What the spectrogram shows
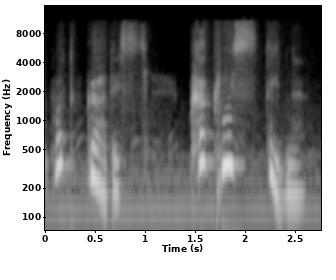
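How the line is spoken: Indignant whisper. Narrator (Russian): негодование, и полная дама прошептала

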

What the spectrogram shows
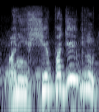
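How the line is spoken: Shout. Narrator (Russian): закричал Самоделкин

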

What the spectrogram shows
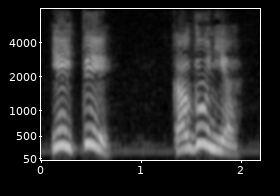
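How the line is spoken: Shouted. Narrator (Russian): крикнул он Пеппи

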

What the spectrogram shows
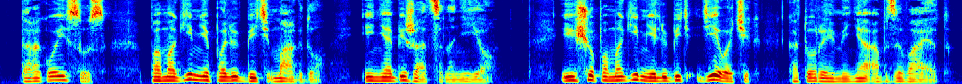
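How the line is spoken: Sincere whisper. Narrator (Russian): искренне шептала

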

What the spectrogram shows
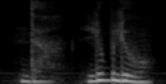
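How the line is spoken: Meek timid whisper. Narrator (Russian): голосом смиренным и робким прошептала

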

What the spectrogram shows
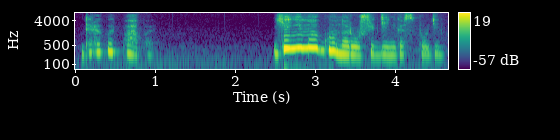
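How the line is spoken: Quiet, tender. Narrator (Russian): ответила она тихим, нежным голосом

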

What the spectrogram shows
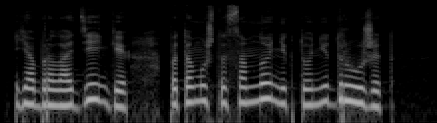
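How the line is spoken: Trembling girl's voice. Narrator (Russian): дрожащим голосом объяснила девочка

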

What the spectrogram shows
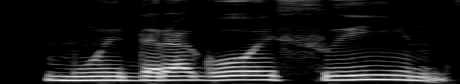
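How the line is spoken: Plain. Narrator (Russian): сказал Аслан

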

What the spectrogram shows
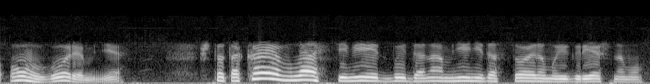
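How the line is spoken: Resigned sigh. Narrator (Russian): Блаженный, догадавшись, что имеет с ним быть, вздохнул и сказал

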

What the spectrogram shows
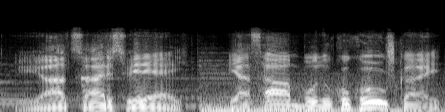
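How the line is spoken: Menacing roar, lion. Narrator (Russian): грозно зарычал лев

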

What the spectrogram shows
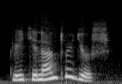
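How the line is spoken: Plain. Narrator (Russian): спросил тот

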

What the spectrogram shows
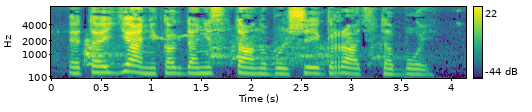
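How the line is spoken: Cold. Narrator (Russian): холодно сказал Владик

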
